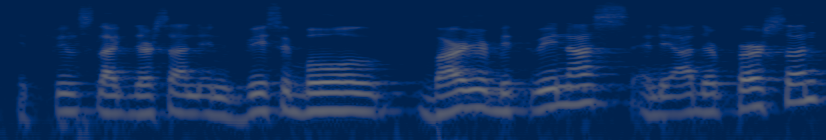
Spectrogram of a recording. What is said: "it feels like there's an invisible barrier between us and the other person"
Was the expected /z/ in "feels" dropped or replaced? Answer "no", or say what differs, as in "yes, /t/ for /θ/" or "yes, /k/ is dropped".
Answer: yes, /s/ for /z/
